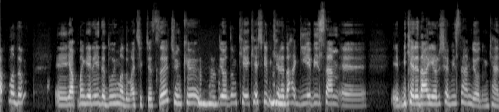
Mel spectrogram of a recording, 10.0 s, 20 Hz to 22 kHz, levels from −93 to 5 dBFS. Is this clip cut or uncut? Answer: cut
